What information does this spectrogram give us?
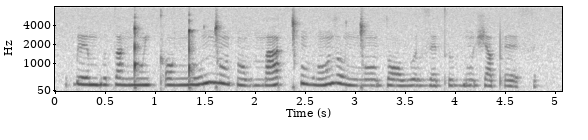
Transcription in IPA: ɓembɯtaŋ͡ǃũj kʼɔŋ͡ǃu ŋ͡ǀõtɔ̃vma ǀʰũɦõzo ŋ͡ǀõ tɔvɯlze tʼɯɡ͡bũʃapʼes

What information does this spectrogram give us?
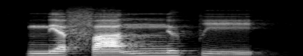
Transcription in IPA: mʲafanːʉ pi

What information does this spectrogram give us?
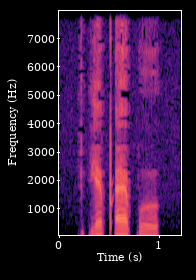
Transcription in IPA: pʲæpʼæ pʊ

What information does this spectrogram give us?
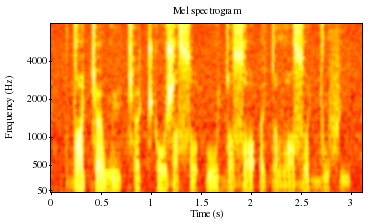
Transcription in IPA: dˤɐcœ wycʰœ t͡ʃʼoʒɪsˤy ʔuɟœ zˤœʔɐɟɪ ðˤɪzˤu ɟufi

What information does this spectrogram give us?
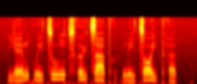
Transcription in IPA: jɛː˨˥mkʷe˨˧jt͡suː˥ŋ t͡sʰɵ˥ɥ t͡saː˧pʰʊ˨k̚ me˨jt͡sɔː˥j pʰɐ˧k̚

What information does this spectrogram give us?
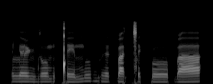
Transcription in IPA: lɘːɳdoːm ǃe muːbʱɘːk͡paǀe k͡poː ɓa

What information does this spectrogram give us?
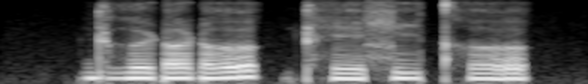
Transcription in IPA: ɖʱɯɽɤɽɤ | ʈʰeɬit̪ʰɤ

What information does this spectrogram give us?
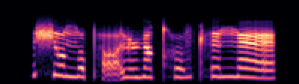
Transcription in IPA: ʃʌ ŋʌpʰɑ̰lə˞ ɳæ̃qʰṳvʈʰɛ ŋæ

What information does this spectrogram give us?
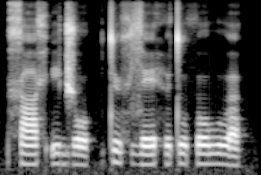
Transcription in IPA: xaxʔid͡ʒo | tʉx zehɨtu θoβuɐ̯

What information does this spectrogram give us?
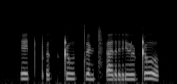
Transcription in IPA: etpʼɵkʈu t̪ɐɳt͡sʼɐrʉ ʈo

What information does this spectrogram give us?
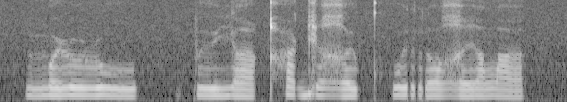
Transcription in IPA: ŋʷɨɭu ɭu | pɨ jɐi̯qʰɨ ɡiʁɨkʷʰɨ roʁilˠɐ

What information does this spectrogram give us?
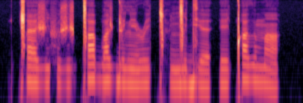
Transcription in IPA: ǁæ ʒifʏʒɪʒǀa baʒɖe lʲɛ̃ɹɪ ǀʰʏŋ͡ǀidʲɛ | eǃaðɵmã

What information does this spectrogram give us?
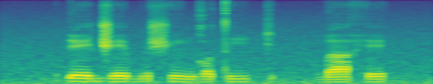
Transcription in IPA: ɗeː˦d͡ʒeː˧bə˦ ʃĩ˧ɡɔ˧tiː˦k | ɡ͡baː˨he˧

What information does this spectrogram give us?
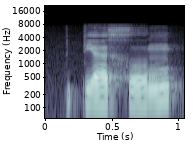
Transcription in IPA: pʲɜxʊŋ

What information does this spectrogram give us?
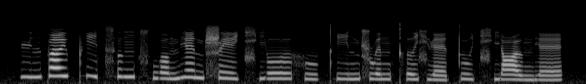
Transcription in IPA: y˨˦npa˦ɪ̯ pʰi˥˨t͡sʰʊ˦ŋt͡sʰwɔ˨˩n̪jɛ˥˨n ʂe˥˨ɪ̯t͡ɕʰjo˦ʊ̯ xu˨˩t̪ʰi˨˦n ʂwə˦nkʰɤ˦ɕɥɛ˨˩ t̪u˥˨t͡ɕʰjɑ˥˨ʊ̯ n̪jɛ˨˦

